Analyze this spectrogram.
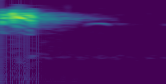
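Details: One brief female double-collared seedeater call, used to make a male sing: a single high, hissing squeak that fades quickly into silence.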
